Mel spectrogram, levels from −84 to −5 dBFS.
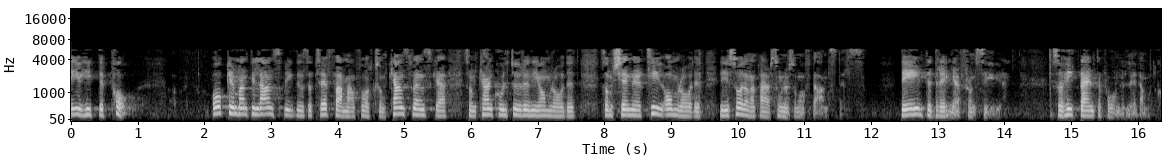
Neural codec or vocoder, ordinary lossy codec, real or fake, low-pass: vocoder, 22.05 kHz, 80 mel bands, HiFi-GAN; MP3, 24 kbps; fake; 7.2 kHz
